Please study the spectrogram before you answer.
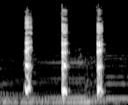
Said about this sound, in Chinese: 一阵诡异的响动从仓库之中传来，就好像是一个野兽在打嗝一般。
